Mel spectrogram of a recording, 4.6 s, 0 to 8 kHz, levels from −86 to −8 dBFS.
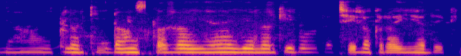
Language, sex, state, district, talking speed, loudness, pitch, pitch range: Hindi, female, Bihar, Samastipur, 205 wpm, -27 LUFS, 200 Hz, 195-205 Hz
